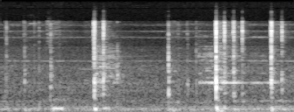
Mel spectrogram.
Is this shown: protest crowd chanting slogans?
no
